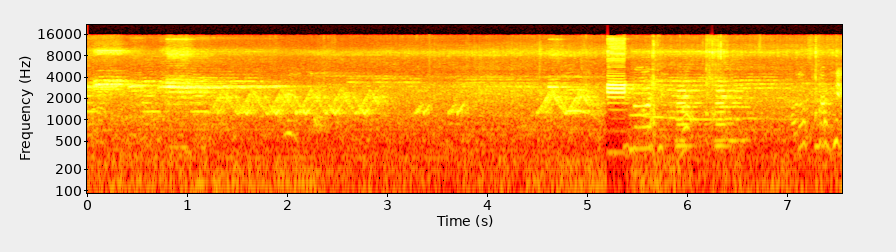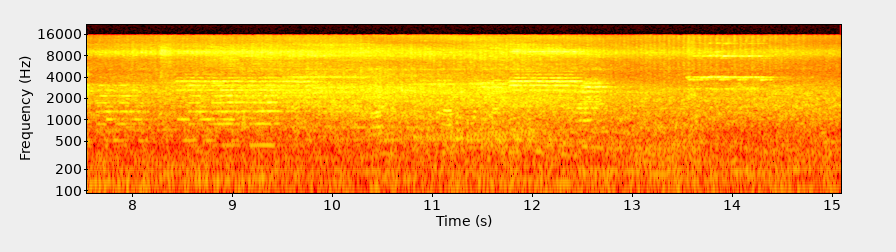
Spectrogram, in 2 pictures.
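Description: Car-park ambience with people's voices and road traffic, and a short car horn toot about five seconds in, the loudest sound.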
